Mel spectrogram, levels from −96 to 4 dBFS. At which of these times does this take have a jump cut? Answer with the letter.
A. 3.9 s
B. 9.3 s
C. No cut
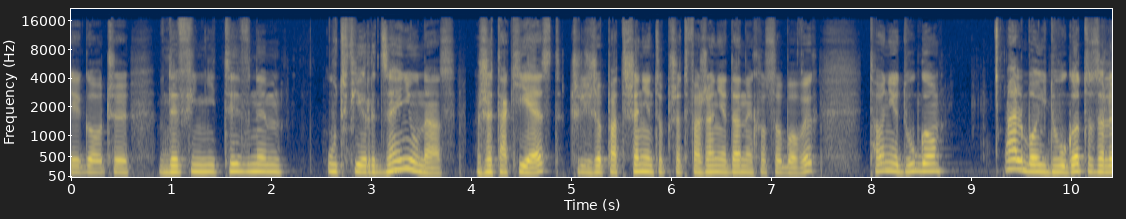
A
